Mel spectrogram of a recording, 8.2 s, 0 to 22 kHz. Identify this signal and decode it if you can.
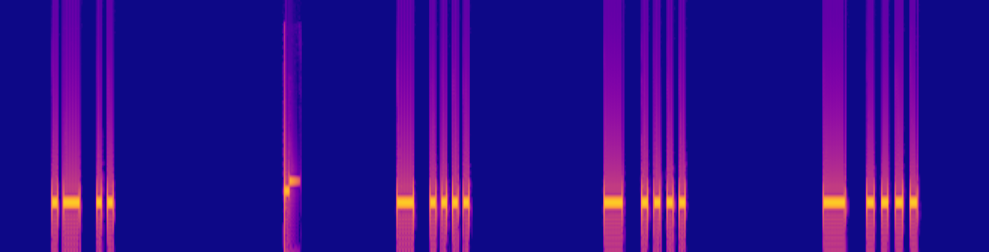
Morse code, heard as a keyed tone, about 23 wpm, 700 Hz. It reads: AI TH TH TH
